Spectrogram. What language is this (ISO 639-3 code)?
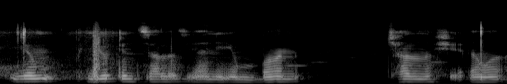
kas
